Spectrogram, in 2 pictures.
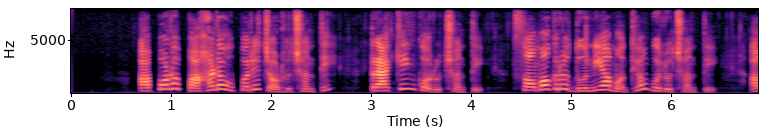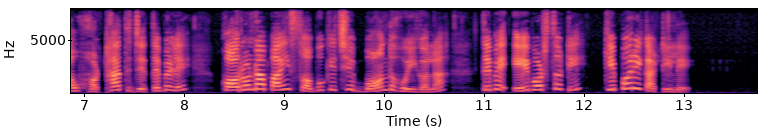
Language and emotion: Odia, neutral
